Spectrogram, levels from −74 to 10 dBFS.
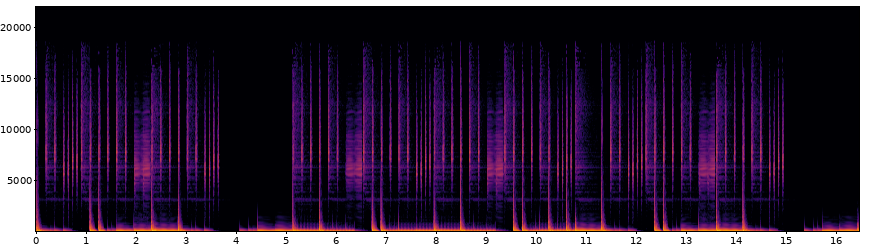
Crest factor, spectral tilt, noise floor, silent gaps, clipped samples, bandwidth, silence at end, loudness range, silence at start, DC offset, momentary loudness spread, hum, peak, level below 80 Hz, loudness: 14 dB; -6 dB/octave; -37 dBFS; none; under 0.1%; 16.5 kHz; 0 s; 3 LU; 0 s; under 0.1%; 14 LU; none; 0 dBFS; -16 dBFS; -18 LUFS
